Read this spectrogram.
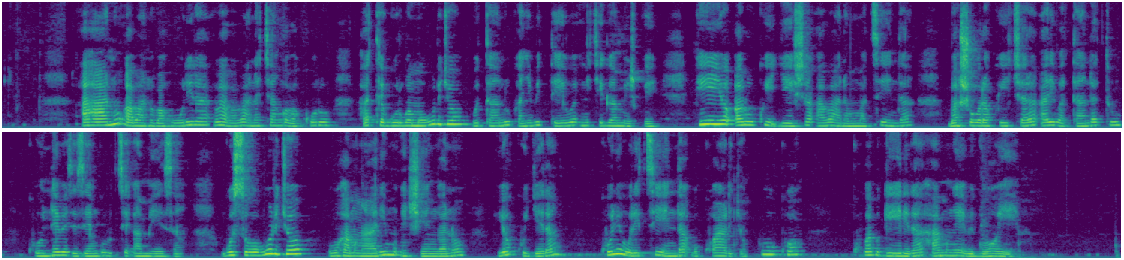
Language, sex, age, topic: Kinyarwanda, female, 36-49, education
